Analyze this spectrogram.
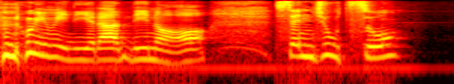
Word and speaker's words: Senjutsu: Senjutsu? Sì. Si pronuncia così? Sì.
